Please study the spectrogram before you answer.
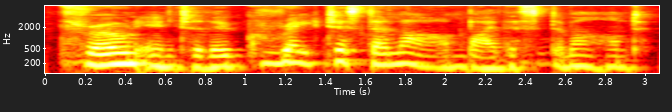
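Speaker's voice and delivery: ordinary delivery, nothing marked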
